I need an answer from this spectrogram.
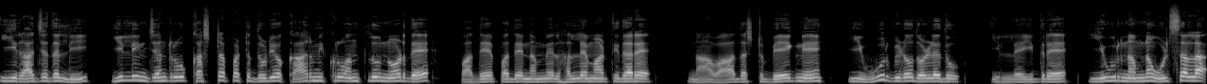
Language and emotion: Kannada, fearful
